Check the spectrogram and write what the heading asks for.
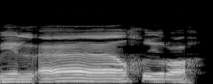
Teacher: اور گولتا دیکھیں چھوٹا ایک تو بھی آ رہا ہے ادھر, تو اس کا مطلب ہمیں وقف کرنا ہے, یہاں پر رکنا ہے, سانس لینا ہے یہاں پر رک کر. اور جو گولتا ہوتی ہے وہ اگر آخری حرف ہو اور آپ نے وقف کرنا ہے تو یہ پھر ہا ساکن بن جائے گی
